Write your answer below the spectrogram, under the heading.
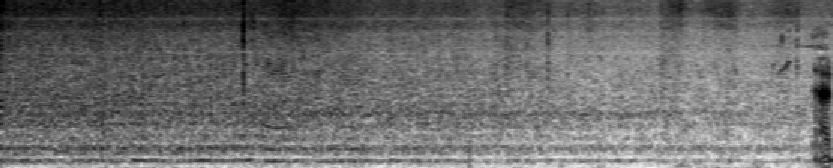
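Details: Honey bee swarm during collection, heard as a continuous buzzing drone of many bees, even and unbroken, ending with a brief sharp knock.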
